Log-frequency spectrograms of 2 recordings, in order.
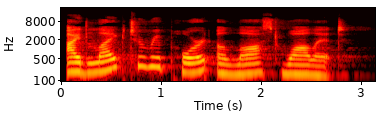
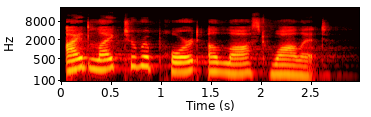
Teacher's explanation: Stress lost wallet so it's clear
